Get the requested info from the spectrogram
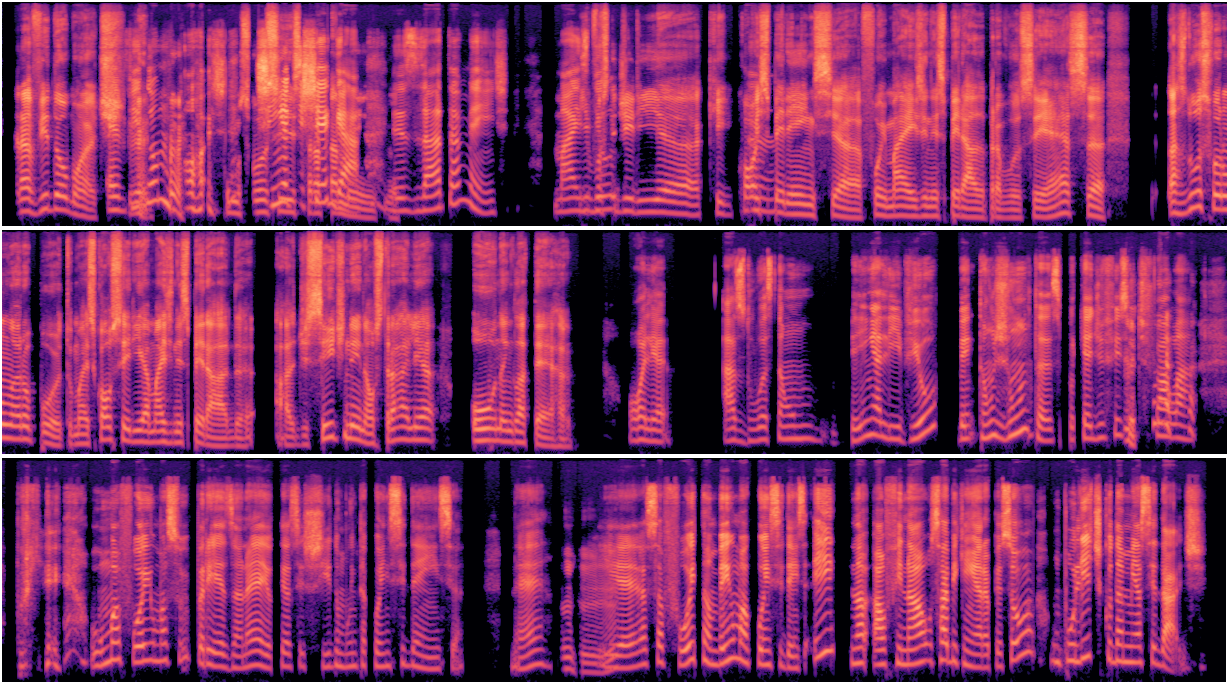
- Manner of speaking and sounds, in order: laugh; laugh
- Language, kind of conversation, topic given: Portuguese, podcast, Como foi o encontro inesperado que você teve durante uma viagem?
